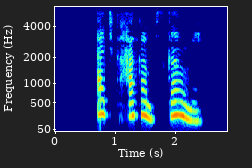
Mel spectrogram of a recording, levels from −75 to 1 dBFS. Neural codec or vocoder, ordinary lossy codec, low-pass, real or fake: none; AAC, 32 kbps; 5.4 kHz; real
